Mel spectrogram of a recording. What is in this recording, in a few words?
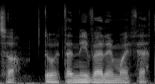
"nifer", Welsh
